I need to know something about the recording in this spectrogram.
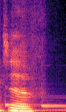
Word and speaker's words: GIF: a m a m GIF yes I know I say it like Jiffy it's a m JF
